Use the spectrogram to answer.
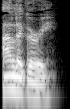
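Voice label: "allegory", British English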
